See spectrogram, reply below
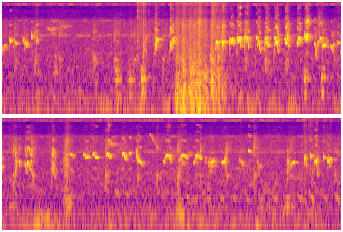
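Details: Young sooty-headed bulbul singing in the chattering ngriwik style: rapid bright chirps and short twittering phrases run together almost continuously, broken near the middle by a loud rustling burst like flapping wings.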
